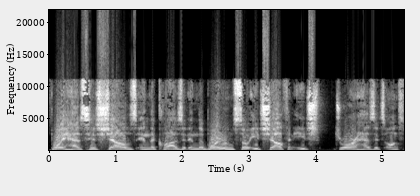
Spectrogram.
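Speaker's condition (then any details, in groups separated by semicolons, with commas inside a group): No condition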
